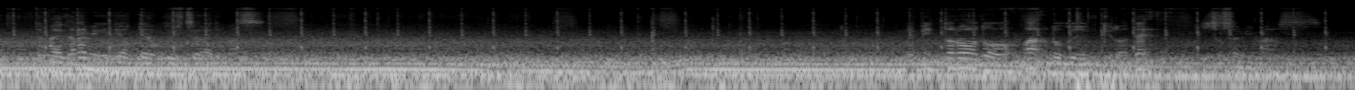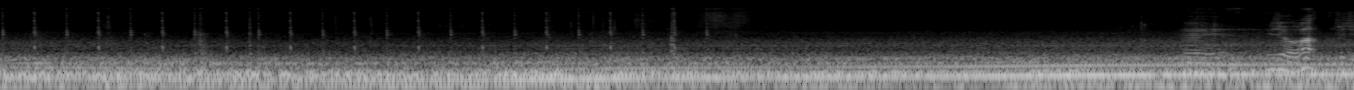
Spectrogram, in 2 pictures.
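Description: Car engine and road noise heard from inside the cabin. The engine note steps down and back up a few times in the first ten seconds, then settles lower and steadier as the car slows to the pit-lane limit, with many light ticks over it.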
